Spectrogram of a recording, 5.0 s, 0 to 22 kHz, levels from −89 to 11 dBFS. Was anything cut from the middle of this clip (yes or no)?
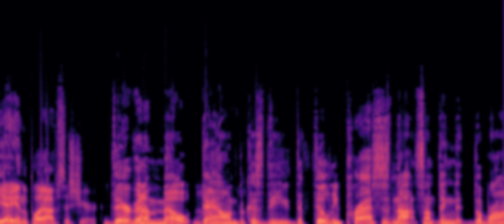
yes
